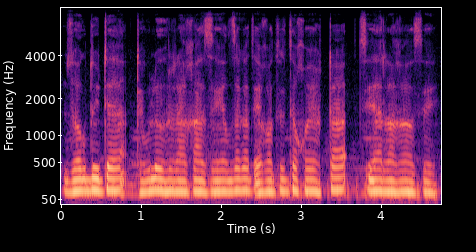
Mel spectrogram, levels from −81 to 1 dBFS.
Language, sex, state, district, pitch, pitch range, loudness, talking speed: Bengali, male, Assam, Hailakandi, 130 Hz, 125-135 Hz, -14 LUFS, 165 wpm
